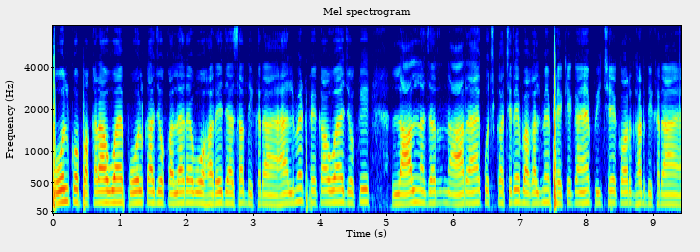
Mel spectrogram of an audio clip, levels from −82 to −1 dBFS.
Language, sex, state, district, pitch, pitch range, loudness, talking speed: Hindi, male, Delhi, New Delhi, 175 Hz, 170-185 Hz, -23 LUFS, 260 wpm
